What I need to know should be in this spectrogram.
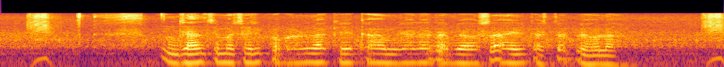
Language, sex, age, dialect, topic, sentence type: Bhojpuri, male, 36-40, Western, agriculture, statement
